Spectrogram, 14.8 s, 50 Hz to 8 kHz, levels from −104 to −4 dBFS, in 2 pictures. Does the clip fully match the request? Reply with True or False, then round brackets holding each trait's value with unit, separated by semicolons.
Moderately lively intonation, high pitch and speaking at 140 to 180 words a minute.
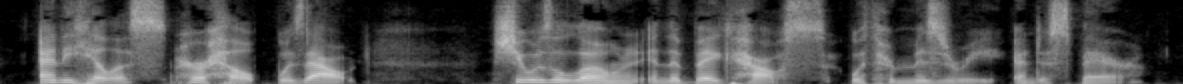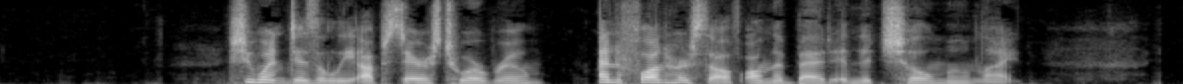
False (2.3 semitones; 205 Hz; 145 wpm)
